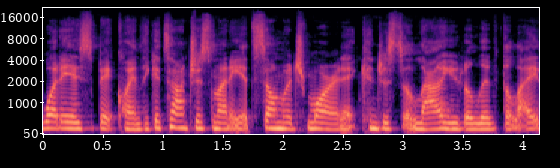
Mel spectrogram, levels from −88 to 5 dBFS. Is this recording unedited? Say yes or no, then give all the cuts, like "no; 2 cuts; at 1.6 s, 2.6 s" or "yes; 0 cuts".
yes; 0 cuts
